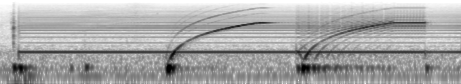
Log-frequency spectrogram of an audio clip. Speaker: you hear that tone in the back already right that constant tone [Music] these other noises half of them aren't even playing [Music] so it's definitely a little screwy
